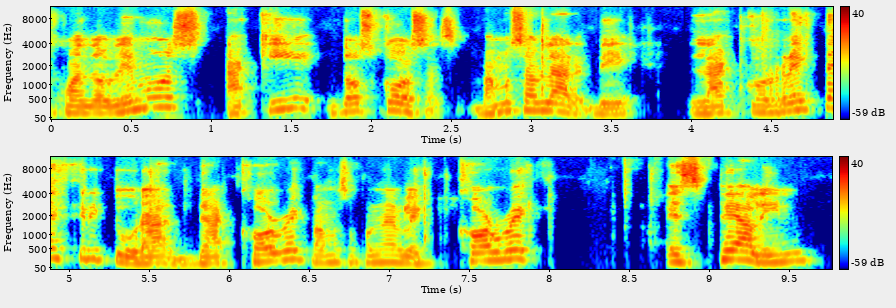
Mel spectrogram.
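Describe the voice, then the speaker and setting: A man's voice: sits high, pushed and bright, slight background noise. A man teaching an English pronunciation class, explaining patiently and often checking in with his students. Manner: explanatory, checks in with frequent tag questions. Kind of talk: online class lecture.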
